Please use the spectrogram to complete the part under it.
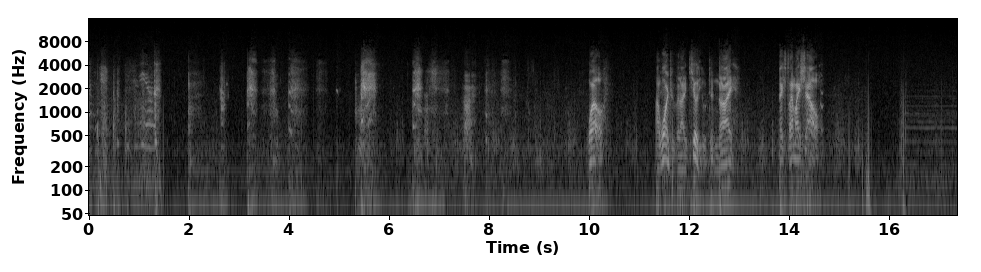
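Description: A young boy cries out and speaks in protest.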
